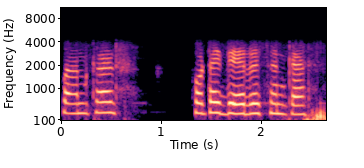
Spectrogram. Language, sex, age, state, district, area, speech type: Odia, female, 18-30, Odisha, Nabarangpur, urban, conversation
